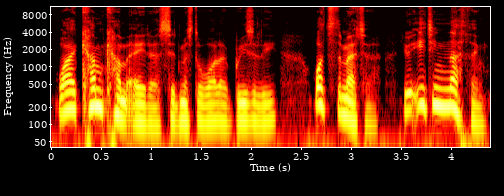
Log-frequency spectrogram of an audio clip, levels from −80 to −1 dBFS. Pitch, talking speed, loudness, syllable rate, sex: 135 Hz, 190 wpm, -19 LUFS, 5.9 syllables/s, male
